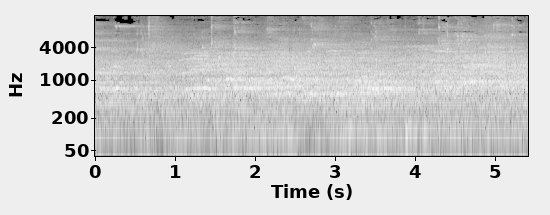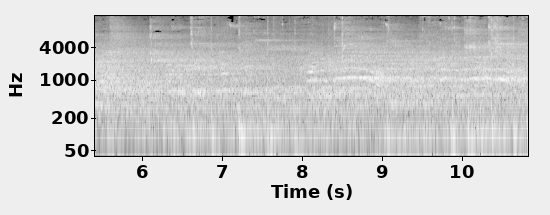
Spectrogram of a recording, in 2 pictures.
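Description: Basketball bouncing on a hardwood gym floor during play, the dribble thumps coming thicker in the second half. Over it, a large echoing gym full of spectators and coaches shouting and calling out.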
